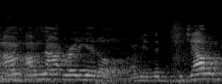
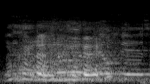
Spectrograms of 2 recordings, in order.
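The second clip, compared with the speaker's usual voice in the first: laughing; 3 semitones higher, 17 dB louder than usual. Real, not acted. Laughing at own joke.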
